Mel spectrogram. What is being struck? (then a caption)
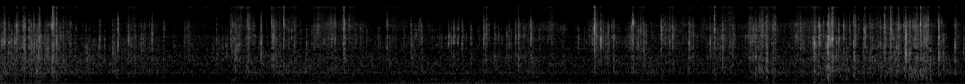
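Kraft paper shopping bag. An empty kraft paper shopping bag with blue print is held up, waved and crinkled by hand, producing a continuous stream of dry, bright crackling and rustling. The sound is thin with no low end, and sharper crinkle bursts stand out over steady papery noise throughout.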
